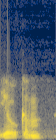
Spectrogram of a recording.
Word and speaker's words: Yoakam: Well, first of all, you pronounced it wrong. It's Dwight Yoakam.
